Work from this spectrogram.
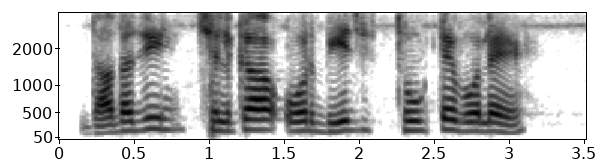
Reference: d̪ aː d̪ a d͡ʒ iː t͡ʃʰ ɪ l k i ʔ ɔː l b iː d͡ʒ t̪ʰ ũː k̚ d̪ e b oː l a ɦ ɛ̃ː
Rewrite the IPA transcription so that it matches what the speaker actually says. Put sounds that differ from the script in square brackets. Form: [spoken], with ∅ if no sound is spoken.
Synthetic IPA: d̪ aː d̪ a d͡ʒ iː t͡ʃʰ ɪ l k [a] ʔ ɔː [ɾ] b iː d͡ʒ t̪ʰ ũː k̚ [t̪] e b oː l [e] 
